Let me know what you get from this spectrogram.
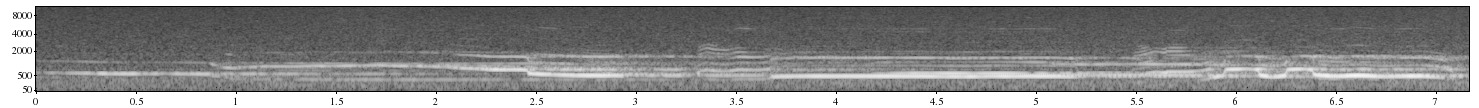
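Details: Wolves howling at full moon, 31 July 2015, on a JVC Everio GZ EX215: a few voices hold long, smooth notes at different pitches, one dropping lower while another rises, ending in wavering, quavering tones.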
